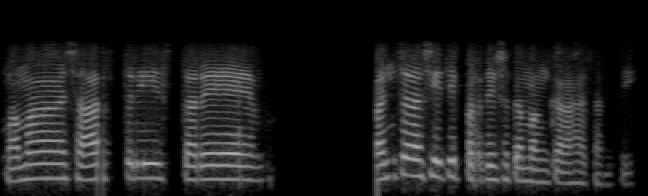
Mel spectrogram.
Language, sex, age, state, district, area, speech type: Sanskrit, male, 18-30, Karnataka, Chikkamagaluru, rural, conversation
